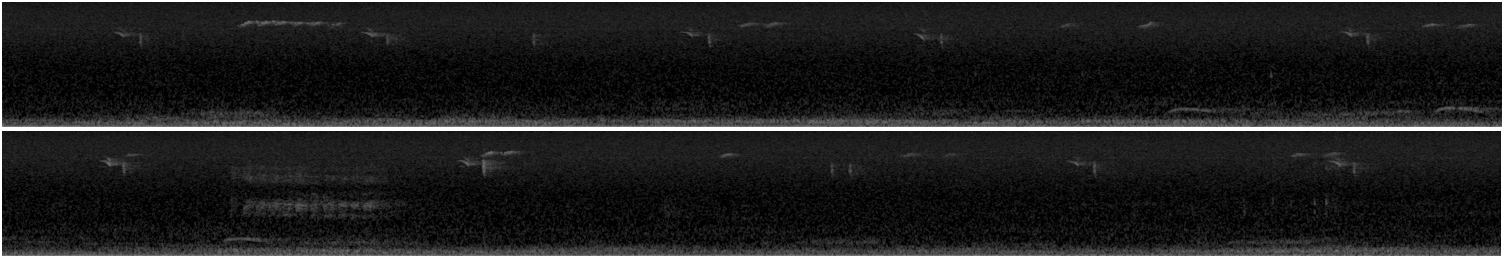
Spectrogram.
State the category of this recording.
Soundscapes > Nature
